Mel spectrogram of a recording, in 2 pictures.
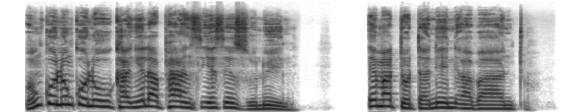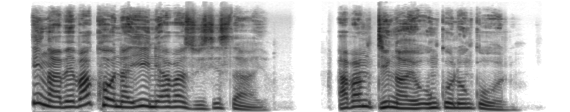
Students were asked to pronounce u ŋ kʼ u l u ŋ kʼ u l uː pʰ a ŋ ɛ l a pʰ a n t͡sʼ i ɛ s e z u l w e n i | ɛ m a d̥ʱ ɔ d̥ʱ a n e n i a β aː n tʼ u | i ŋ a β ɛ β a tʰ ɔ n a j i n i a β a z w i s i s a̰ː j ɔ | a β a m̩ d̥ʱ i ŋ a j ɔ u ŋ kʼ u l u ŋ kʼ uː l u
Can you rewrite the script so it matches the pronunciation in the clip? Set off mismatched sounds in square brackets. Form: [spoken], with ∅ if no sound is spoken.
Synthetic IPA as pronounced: u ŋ kʼ u l u ŋ kʼ u l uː [kʰ] a ŋ ɛ l a pʰ a n t͡sʼ i ɛ s e z u l w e n i | ɛ m a d̥ʱ ɔ d̥ʱ a n e n i a β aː n tʼ u | i ŋ a β ɛ β a [kʰ] ɔ n a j i n i a β a z w i s i s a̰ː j ɔ | a β a m̩ d̥ʱ i ŋ a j ɔ u ŋ kʼ u l u ŋ kʼ uː l u

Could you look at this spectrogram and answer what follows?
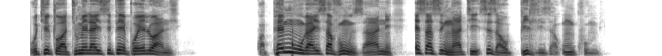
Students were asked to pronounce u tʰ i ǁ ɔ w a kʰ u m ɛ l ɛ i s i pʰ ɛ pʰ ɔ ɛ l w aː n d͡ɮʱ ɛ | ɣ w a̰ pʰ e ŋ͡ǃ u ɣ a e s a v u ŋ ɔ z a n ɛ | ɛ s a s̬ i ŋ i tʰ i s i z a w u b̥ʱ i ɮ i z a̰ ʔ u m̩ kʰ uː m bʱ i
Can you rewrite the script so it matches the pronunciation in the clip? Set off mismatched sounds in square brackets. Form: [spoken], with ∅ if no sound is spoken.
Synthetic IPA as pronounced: u tʰ i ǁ ɔ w a [tʰ] u m ɛ l [a] i s i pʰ ɛ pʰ ɔ ɛ l w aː n d͡ɮʱ ɛ | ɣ w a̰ pʰ e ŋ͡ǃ u ɣ a [i] s a v u ŋ [u] z a n ɛ | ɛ s a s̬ i ŋ [a] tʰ i s i z a w u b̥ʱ i ɮ i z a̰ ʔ u m̩ kʰ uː m bʱ i

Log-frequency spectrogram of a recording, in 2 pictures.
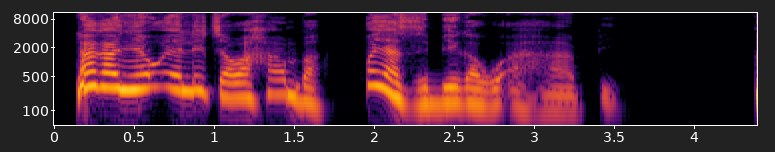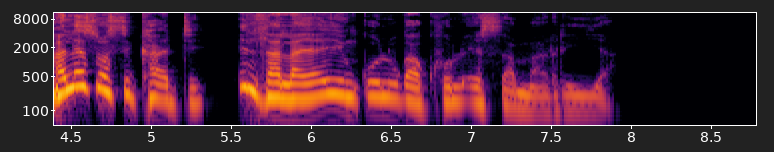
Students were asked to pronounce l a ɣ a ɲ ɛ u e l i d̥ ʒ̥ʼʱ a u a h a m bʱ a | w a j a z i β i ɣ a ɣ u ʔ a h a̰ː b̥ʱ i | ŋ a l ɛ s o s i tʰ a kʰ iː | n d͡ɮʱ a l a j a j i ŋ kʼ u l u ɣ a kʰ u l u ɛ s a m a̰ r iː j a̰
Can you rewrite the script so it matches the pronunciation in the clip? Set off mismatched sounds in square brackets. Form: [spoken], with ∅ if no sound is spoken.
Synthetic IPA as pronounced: l a ɣ a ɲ ɛ u e l i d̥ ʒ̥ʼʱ a [w] a h a m bʱ a | w a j a z i β i ɣ a ɣ u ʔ a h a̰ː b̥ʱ i | ŋ a l ɛ s o s i [kʰ] a [tʰ] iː | n d͡ɮʱ a l a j a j i ŋ kʼ u l u ɣ a kʰ u l u ɛ s a m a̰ r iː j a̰

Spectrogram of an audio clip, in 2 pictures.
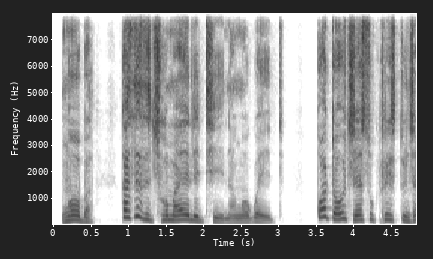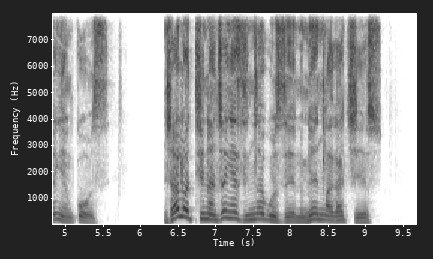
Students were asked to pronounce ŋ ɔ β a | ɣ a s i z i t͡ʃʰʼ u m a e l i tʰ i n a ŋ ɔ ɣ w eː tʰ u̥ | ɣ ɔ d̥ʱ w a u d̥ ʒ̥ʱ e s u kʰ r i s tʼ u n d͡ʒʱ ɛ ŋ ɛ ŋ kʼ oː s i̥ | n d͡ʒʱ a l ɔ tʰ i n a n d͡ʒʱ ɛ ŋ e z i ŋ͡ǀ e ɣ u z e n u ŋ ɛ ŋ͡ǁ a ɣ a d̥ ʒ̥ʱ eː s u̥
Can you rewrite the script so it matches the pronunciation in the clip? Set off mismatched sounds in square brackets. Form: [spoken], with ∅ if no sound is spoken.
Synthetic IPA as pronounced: ŋ ɔ β a | ɣ a s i z i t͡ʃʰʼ u m a e l i tʰ i n a ŋ ɔ ɣ w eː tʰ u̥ | ɣ ɔ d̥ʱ w a u d̥ ʒ̥ʱ e s u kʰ r i s tʼ u n d͡ʒʱ ɛ ŋ ɛ ŋ kʼ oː s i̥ | n d͡ʒʱ a l ɔ tʰ i n a n d͡ʒʱ ɛ ŋ e z i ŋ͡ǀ e ɣ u z e n u ŋ ɛ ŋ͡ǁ a ɣ a d̥ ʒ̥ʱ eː s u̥

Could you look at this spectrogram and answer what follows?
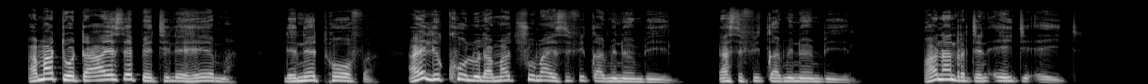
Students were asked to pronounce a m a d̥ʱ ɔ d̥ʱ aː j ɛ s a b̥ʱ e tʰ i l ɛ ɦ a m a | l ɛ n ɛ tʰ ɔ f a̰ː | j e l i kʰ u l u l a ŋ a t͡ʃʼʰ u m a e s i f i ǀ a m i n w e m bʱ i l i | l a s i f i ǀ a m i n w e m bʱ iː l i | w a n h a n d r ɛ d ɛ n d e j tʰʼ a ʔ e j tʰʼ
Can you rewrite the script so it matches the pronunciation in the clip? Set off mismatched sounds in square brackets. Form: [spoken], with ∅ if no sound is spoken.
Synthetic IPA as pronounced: a m a d̥ʱ ɔ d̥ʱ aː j ɛ s [ɛ] b̥ʱ e tʰ i l ɛ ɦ [ɛ] m a | l ɛ n ɛ tʰ ɔ f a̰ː | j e l i kʰ u l u l a [m] a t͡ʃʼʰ u m a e s i f i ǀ a m i n w e m bʱ i l i | l a s i f i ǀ a m i n w e m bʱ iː l i | w a n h a n d r ɛ d ɛ n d e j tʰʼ [i] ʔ e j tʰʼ

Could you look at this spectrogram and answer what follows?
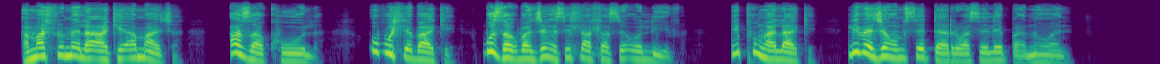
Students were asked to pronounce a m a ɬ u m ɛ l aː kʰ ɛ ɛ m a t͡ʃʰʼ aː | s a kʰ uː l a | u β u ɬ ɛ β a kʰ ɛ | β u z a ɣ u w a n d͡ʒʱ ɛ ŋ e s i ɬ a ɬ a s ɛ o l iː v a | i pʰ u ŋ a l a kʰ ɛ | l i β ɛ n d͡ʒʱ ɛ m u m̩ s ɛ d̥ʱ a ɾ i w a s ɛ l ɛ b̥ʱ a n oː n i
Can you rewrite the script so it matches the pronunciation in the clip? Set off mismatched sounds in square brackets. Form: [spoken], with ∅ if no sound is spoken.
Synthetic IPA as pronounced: a m a ɬ u m ɛ l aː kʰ ɛ [a] m a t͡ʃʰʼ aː | [z] a kʰ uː l a | u β u ɬ ɛ β a kʰ ɛ | β u z a ɣ u [β] a n d͡ʒʱ ɛ ŋ e s i ɬ a ɬ a s ɛ o l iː v a | i pʰ u ŋ a l a kʰ ɛ | l i β ɛ n d͡ʒʱ ɛ [ŋ] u m̩ s ɛ d̥ʱ a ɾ i w a s ɛ l ɛ b̥ʱ a n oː n i

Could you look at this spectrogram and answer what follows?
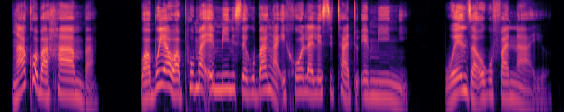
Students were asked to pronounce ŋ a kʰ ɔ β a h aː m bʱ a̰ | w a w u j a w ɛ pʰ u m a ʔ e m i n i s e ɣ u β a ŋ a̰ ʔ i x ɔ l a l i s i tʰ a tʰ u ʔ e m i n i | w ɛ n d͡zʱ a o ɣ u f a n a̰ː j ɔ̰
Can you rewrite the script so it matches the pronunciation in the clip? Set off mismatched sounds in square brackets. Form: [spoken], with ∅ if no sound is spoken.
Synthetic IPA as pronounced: ŋ a kʰ ɔ β a h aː m bʱ a̰ | w a [β] u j a w [a] pʰ u m a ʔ e m i n i s e ɣ u β a ŋ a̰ ʔ i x ɔ l a l [e] s i tʰ a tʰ u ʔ e m i n i | w ɛ n d͡zʱ a o ɣ u f a n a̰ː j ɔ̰

